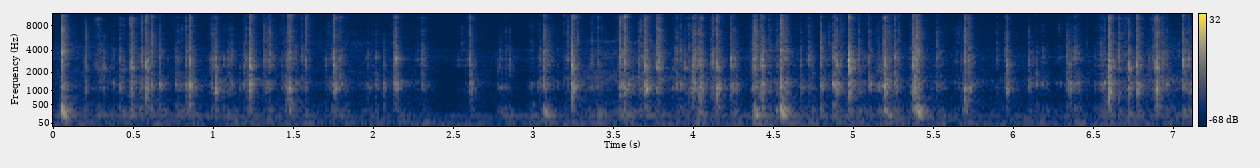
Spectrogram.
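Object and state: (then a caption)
Plastic mechanical keyboard. Fingertips of both hands type quickly on a full-size mechanical keyboard with white and grey plastic keycaps. About thirty-five short, bright, clicky keystrokes come in uneven bursts, each dying away almost instantly, over a faint steady low hum.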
